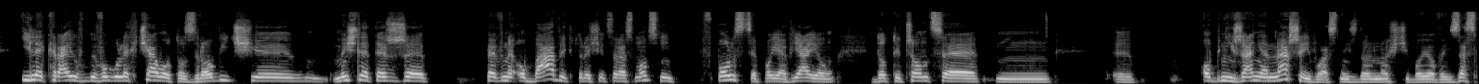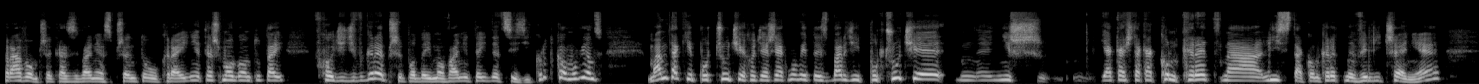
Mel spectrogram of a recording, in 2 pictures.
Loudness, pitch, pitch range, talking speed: -21 LUFS, 175 Hz, 150-205 Hz, 120 wpm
